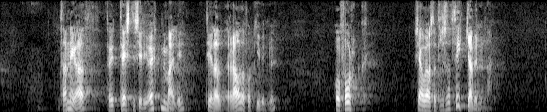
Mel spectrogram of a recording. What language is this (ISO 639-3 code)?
isl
